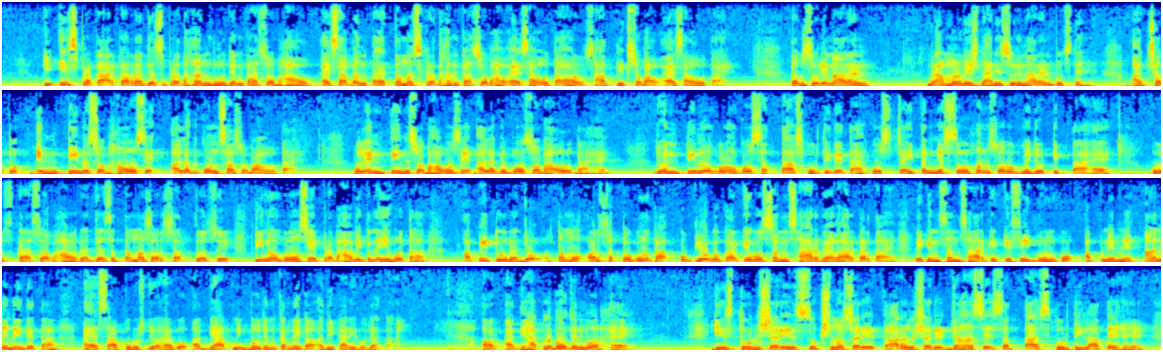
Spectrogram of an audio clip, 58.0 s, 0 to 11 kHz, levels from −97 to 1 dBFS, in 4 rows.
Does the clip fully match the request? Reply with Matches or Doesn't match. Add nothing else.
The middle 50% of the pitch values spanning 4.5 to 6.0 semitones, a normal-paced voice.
Matches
